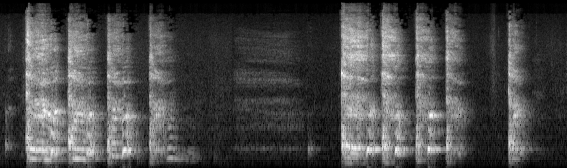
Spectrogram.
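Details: A sick adult woman gives two rapid runs of harsh, deep coughs, four then five, with a short gap and one last cough; barking, hacking cough.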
